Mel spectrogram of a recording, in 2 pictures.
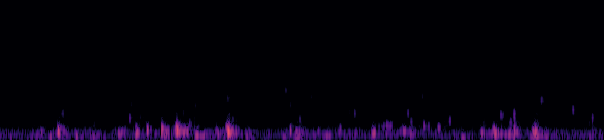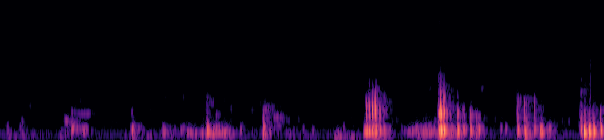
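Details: Hungry stomach growling: soft gurgles building to louder irregular rumbling bursts; ordinary bowel sounds (borborygmi).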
